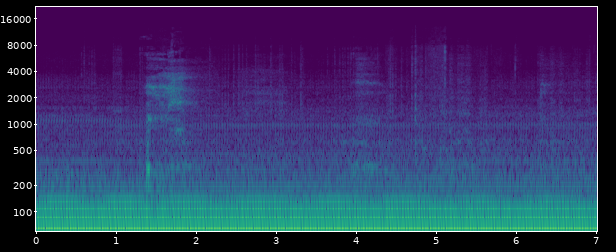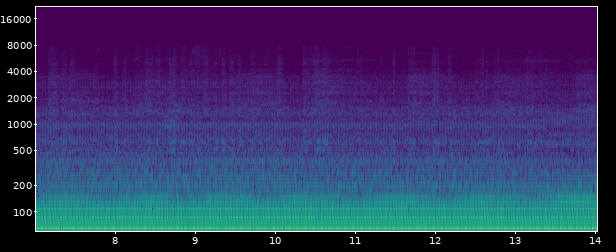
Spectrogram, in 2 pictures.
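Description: Heavy truck's diesel engine idling steadily, heard from inside the closed cab, with an occasional faint rustle of paper.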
